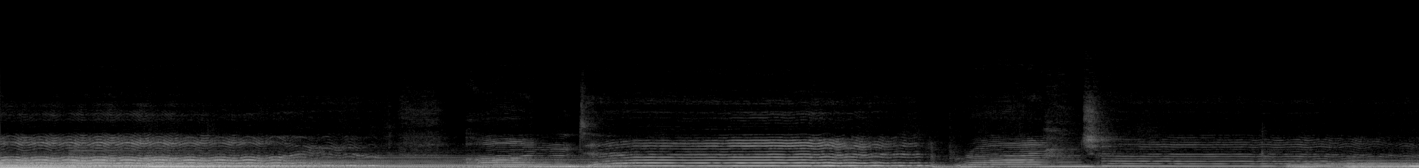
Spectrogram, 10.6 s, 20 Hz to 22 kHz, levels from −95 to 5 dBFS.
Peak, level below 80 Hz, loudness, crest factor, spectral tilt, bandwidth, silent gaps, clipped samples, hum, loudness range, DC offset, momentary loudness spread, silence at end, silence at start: -16 dBFS; -62 dBFS; -35 LUFS; 18 dB; -9 dB/octave; 7.8 kHz; none; under 0.1%; none; 10 LU; under 0.1%; 15 LU; 0 s; 0 s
